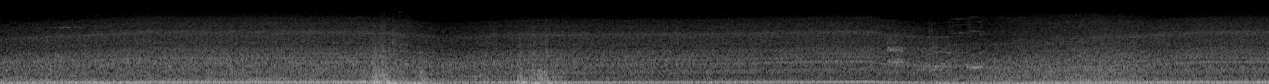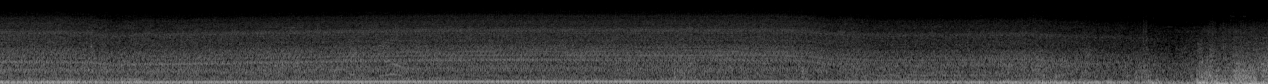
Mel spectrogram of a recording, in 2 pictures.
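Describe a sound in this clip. A bus engine hums steadily and rises and falls as the bus speeds up and slows down.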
